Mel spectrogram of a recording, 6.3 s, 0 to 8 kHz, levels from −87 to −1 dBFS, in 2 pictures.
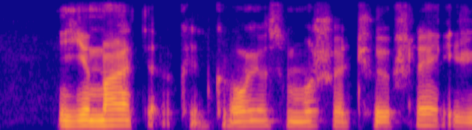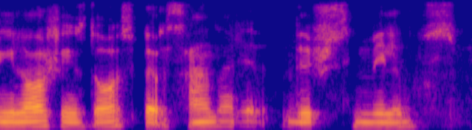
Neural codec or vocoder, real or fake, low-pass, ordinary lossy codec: codec, 16 kHz in and 24 kHz out, 2.2 kbps, FireRedTTS-2 codec; fake; 7.2 kHz; Opus, 24 kbps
